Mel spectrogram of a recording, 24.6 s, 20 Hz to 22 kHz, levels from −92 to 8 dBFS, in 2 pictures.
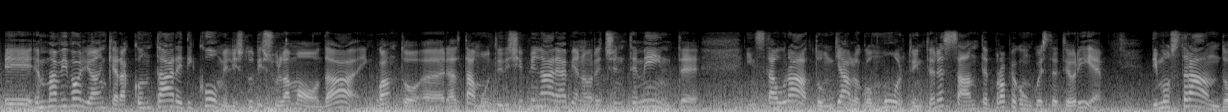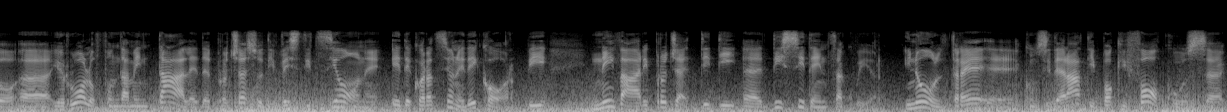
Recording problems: high frequencies cut off; noticeable; nothing above 6.5 kHz
wind noise on the microphone; occasional gusts; 10 dB below the speech

